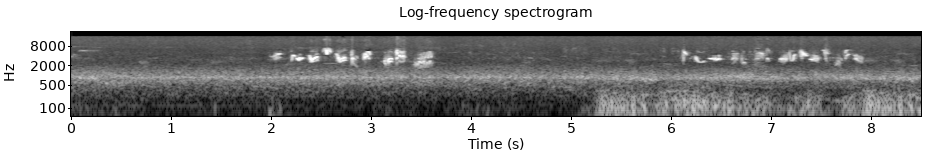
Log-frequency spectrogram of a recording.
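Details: Greater whitethroat on breeding territory in riparian marshes at Rainham Marshes Nature Reserve, Essex, giving two short, scratchy, hurried warbled phrases a few seconds apart; low rumbling wind noise rises during the second half.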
